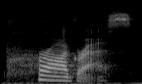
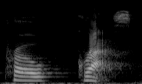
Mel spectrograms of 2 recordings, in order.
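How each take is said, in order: First: The stress is on the first syllable. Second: The stress is on the second syllable. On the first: It is used as a noun. "progress is the noun, and we're going to stress the word pro" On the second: It is used as a verb. "in the verb progress. So we're going to stress the gress"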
